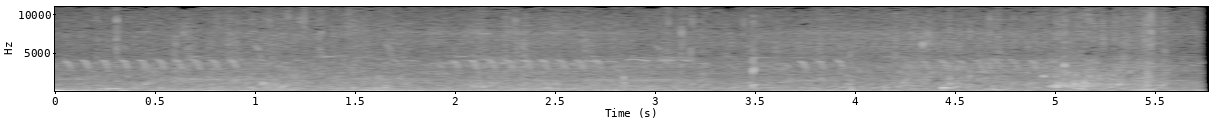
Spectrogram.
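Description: Rapid ticking of a fly reel's click-and-pawl drag in short spells as a hooked fish runs and pulls line off the reel, over the steady rush of river water.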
